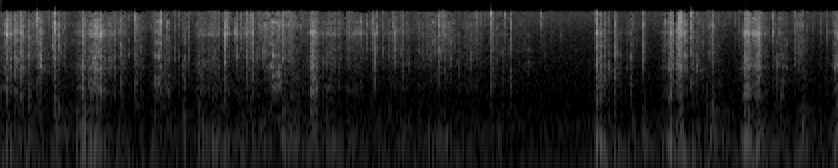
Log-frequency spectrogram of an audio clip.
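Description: A solid oval green bar of dry soap held in the hand is scraped and cut with a metal blade. The result is a run of dry, crunchy scrapes and crinkling cuts, with bright crackle over a low, dense rasp. Sharper bursts stand out near the end.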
